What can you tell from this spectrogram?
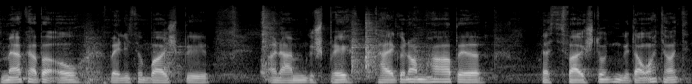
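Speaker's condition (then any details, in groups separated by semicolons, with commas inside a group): Deafness; near-total hearing loss since age one, secondary damage of smallpox vaccination, court-recognized vaccine damage, hearing aids; medically deaf due to age, 58 years old, hearing aid sometimes switched off, relies on lip reading; speaks unusually clearly for a deaf person, learned tones through body and hands from opera-singer father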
